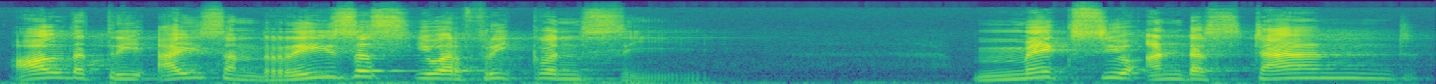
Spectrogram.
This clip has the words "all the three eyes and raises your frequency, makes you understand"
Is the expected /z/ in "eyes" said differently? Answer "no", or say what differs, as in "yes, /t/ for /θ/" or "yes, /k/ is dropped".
yes, /s/ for /z/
